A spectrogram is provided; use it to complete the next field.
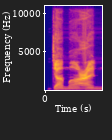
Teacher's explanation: جیم کو میم کے ساتھ ملاتے وقت غنہ نہیں کیا جائے گا کیونکہ میم کے آگے حروف حلقی عین ہے اور عین کے اوپر دو زبر ہیں تو لہٰذا عین پر غنہ کیا جائے گا اور وقف کرنے کی حالت میں عین کو الف کے ساتھ ملایا جائے گا.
